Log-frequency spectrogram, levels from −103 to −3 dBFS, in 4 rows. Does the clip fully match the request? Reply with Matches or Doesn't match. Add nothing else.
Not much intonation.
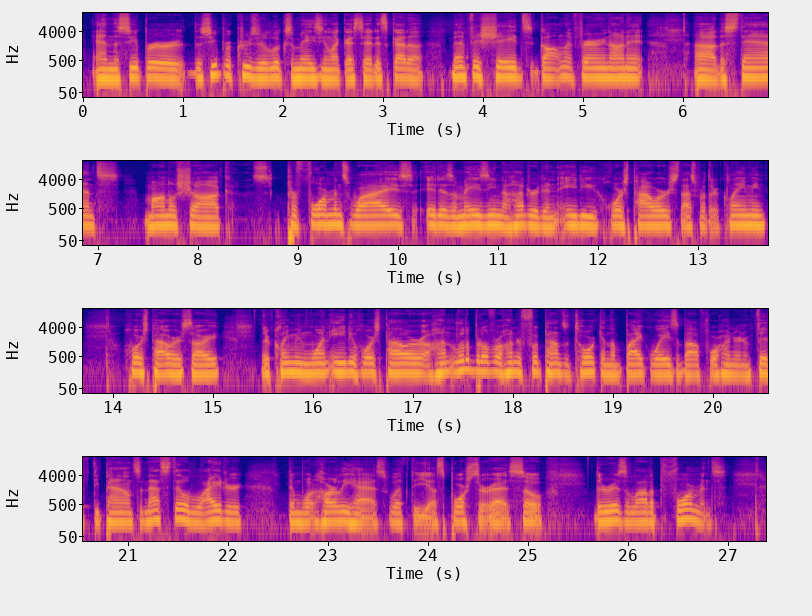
Matches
